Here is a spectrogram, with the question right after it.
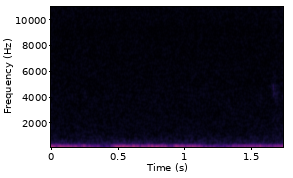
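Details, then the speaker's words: Normal heart sounds via stethoscope diaphragm at the aortic area during a nursing check-off exam; faint low thumps. "so s1 was loudest at the apex and s2 was loudest at the face"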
